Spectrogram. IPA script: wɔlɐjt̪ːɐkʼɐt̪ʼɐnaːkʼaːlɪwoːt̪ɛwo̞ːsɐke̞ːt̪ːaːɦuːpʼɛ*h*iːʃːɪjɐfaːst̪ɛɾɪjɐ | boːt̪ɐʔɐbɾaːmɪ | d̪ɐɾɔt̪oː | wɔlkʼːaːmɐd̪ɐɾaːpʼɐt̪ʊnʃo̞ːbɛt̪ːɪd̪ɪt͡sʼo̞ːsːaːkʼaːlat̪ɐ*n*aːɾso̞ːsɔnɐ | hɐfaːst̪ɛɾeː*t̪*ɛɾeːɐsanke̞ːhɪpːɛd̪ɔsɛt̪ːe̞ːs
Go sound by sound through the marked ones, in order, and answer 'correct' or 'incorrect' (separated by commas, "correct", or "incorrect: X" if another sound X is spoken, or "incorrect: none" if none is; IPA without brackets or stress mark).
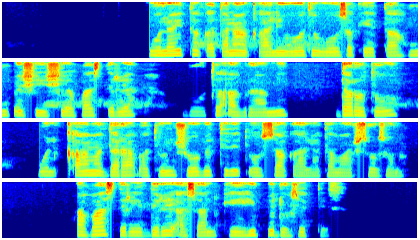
incorrect: ʃ, incorrect: m, incorrect: d̪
